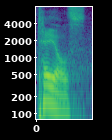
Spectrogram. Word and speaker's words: Thales: So Thales is pronounced tails. Thales. Oh, Thales? It's pronounced Thales. Thales? Like Thales? I'm going to call it Thales just to make sure everyone knows I'm not French.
